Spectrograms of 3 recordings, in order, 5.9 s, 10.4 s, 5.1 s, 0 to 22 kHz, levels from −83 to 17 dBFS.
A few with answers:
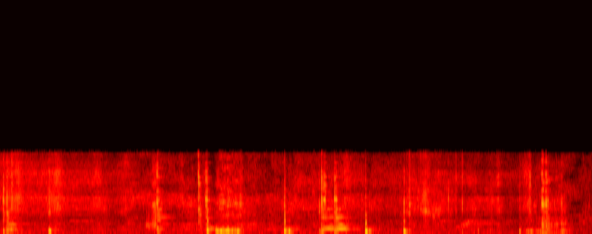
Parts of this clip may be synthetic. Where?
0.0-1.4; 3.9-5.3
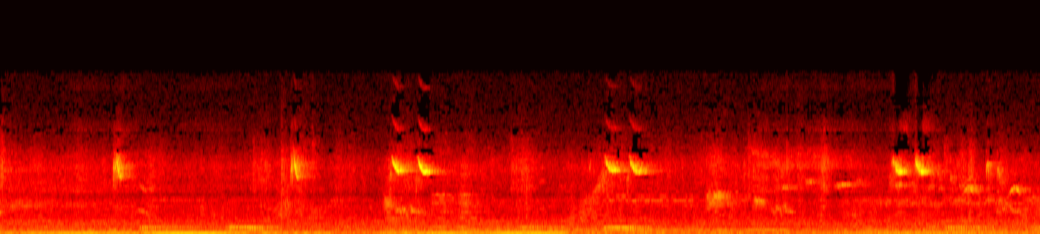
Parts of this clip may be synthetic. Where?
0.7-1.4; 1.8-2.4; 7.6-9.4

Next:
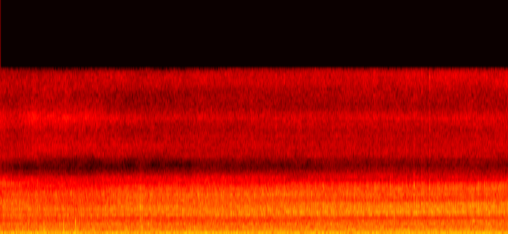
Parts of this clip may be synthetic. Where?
0.0-5.1

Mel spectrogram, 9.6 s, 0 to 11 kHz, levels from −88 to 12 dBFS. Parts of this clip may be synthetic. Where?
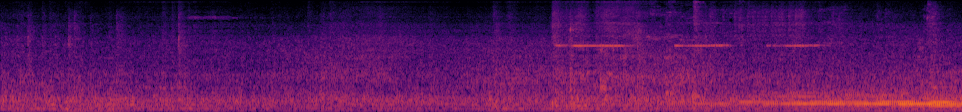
1.2-2.3; 3.6-6.6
